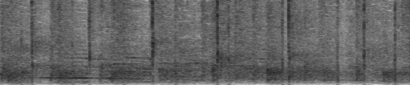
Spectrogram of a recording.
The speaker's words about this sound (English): We're gonna clap it up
